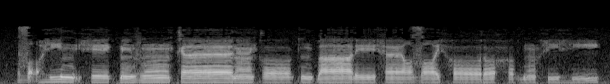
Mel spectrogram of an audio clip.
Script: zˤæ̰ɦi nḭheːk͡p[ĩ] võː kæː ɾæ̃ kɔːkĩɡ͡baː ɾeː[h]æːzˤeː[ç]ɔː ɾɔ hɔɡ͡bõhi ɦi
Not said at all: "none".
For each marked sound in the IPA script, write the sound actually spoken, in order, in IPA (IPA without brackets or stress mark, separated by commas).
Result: ẽ, h, h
